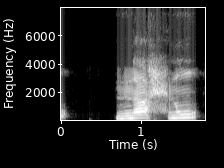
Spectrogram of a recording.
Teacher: یہاں پر حا ہے، حا کو حلق سے اچھی طرح سے ادا کریں گے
